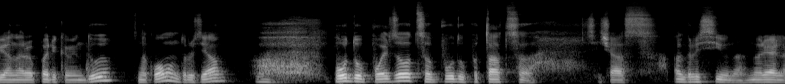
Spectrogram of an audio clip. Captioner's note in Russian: вздыхает; тяжело вздыхает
